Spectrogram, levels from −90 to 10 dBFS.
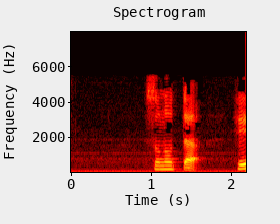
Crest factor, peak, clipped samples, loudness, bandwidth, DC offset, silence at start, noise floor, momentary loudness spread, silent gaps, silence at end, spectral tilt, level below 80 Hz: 18 dB; -8 dBFS; under 0.1%; -26 LUFS; 5.8 kHz; under 0.1%; 0.95 s; -53 dBFS; 12 LU; none; 0 s; -9.5 dB/octave; -54 dBFS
